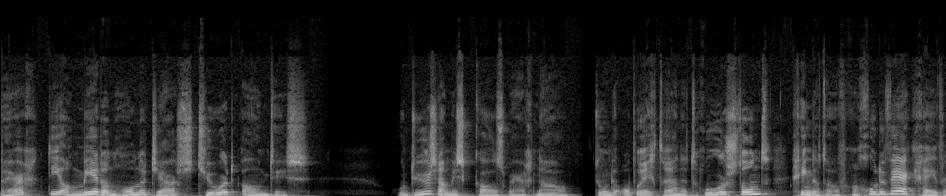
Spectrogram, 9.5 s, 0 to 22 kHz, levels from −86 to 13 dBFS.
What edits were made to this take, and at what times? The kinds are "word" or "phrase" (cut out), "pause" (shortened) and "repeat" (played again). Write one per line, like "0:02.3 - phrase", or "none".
0:05.8 - pause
